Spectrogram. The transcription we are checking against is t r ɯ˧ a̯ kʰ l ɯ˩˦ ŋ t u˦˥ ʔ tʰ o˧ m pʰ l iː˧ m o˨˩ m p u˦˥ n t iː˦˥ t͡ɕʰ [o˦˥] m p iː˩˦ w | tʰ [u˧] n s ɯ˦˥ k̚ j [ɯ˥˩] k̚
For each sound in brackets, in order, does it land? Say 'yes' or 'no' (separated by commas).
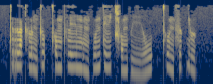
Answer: no, no, no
